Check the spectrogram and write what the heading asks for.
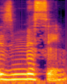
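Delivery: ordinary delivery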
